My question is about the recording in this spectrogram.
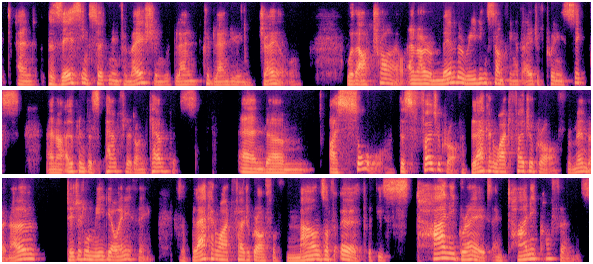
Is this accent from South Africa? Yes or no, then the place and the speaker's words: yes; South Africa; a white South African, of this particular age that I am, of 62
